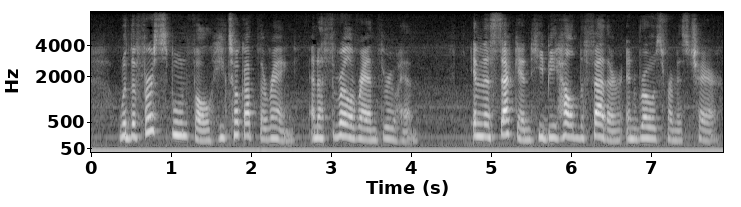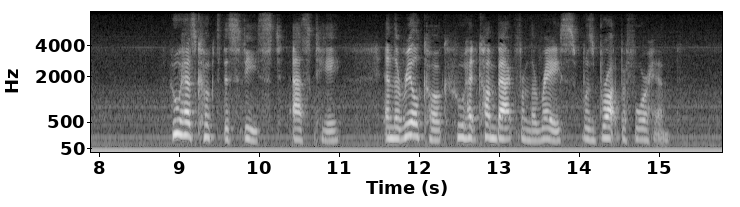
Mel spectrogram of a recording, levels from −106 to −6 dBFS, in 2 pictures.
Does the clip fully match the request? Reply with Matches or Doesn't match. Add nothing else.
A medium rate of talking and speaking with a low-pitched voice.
Doesn't match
